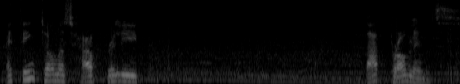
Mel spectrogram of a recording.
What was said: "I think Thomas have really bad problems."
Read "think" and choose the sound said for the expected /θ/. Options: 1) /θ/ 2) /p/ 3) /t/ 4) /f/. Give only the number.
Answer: 1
